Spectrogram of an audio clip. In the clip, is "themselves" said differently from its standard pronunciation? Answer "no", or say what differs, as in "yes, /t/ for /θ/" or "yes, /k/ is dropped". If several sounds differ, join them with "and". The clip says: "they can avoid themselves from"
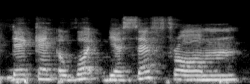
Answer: yes, /m/ is dropped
